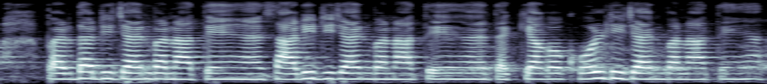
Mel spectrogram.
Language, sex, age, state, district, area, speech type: Hindi, female, 30-45, Bihar, Samastipur, rural, spontaneous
